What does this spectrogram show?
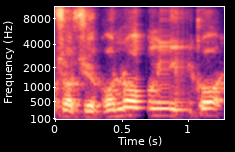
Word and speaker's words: socioeconómico: digo socioeconómico Es evidente Es evidente que el acento va en nómico no O sea no en no no en la ode no de la sílaba no porque es una palabra esdrújula No si yo digo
